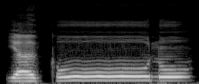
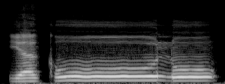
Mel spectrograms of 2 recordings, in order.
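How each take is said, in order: Both takes have the same delivery.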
